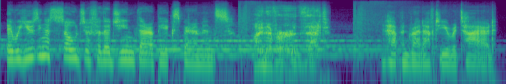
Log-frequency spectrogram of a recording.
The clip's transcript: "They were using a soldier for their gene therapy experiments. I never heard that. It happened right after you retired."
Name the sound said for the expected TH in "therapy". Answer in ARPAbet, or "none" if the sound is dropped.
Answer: TH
